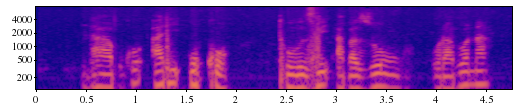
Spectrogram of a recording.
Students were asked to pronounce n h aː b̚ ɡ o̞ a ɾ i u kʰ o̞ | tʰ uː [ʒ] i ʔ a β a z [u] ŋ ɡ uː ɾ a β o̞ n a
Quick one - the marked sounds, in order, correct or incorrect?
incorrect, incorrect

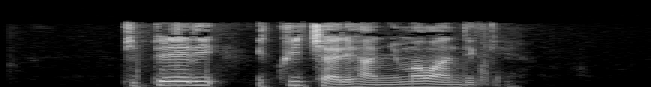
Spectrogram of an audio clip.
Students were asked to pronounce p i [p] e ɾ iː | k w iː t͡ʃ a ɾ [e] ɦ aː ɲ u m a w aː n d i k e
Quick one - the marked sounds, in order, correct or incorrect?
correct, correct

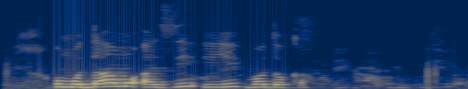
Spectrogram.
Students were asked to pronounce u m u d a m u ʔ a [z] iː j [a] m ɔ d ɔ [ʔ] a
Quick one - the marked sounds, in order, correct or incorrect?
correct, incorrect, incorrect

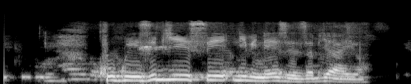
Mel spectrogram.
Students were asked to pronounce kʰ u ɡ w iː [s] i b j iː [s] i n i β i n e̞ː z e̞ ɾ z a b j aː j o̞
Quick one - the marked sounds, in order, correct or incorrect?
incorrect, correct

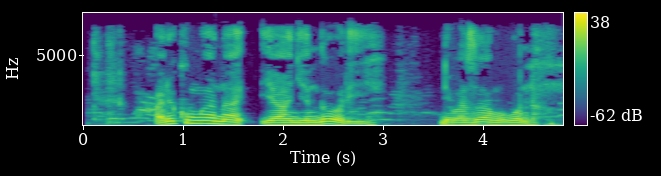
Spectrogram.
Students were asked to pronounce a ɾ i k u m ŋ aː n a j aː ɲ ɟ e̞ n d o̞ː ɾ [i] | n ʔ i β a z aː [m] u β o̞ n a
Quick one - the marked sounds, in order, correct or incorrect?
correct, correct

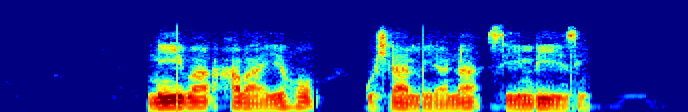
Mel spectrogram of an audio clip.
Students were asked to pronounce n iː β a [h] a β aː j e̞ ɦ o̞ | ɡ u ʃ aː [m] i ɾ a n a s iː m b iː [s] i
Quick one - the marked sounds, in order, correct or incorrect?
correct, correct, incorrect

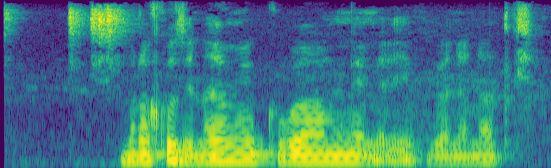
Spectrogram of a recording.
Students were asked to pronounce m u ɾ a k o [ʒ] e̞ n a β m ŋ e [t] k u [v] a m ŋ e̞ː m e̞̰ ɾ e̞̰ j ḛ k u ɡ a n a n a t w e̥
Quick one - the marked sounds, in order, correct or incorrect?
incorrect, incorrect, incorrect

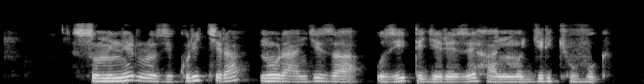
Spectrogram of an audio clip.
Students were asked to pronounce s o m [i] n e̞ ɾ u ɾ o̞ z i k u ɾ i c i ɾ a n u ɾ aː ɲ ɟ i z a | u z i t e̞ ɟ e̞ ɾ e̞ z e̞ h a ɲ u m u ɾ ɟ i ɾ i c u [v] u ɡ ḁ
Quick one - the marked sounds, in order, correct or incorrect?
correct, correct

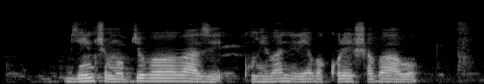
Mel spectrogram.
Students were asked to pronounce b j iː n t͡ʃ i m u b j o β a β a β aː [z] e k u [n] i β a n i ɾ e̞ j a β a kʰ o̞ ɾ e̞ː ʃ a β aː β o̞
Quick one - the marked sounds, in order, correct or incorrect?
correct, incorrect

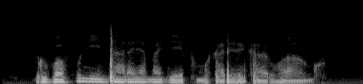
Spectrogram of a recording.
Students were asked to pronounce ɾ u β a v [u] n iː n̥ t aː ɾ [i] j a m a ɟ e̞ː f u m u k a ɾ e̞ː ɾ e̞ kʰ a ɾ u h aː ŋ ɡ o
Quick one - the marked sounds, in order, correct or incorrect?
correct, incorrect

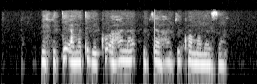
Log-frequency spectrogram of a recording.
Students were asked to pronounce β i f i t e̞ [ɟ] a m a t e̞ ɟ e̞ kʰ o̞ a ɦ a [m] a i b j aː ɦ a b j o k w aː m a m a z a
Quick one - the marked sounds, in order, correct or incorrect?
incorrect, incorrect

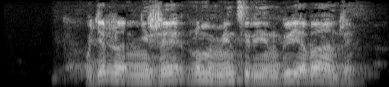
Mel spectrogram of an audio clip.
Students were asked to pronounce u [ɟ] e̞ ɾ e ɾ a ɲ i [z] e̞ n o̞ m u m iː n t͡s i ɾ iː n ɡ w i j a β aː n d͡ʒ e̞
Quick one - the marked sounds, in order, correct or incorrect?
correct, incorrect

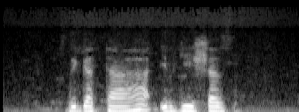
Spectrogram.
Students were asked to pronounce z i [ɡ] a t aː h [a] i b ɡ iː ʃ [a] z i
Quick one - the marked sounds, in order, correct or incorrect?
correct, correct, correct

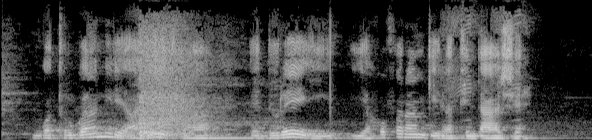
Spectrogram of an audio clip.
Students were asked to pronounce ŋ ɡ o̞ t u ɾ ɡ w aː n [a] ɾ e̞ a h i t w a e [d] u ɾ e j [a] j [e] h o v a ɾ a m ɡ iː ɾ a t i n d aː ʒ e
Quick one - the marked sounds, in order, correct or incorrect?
incorrect, correct, incorrect, correct

